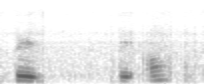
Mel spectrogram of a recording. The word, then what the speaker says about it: bearbeiten: Aussprache. Yes. Übung 2b. 1. Bearbeiten. Bearbeiten. Stress is here. Bearbeiten.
